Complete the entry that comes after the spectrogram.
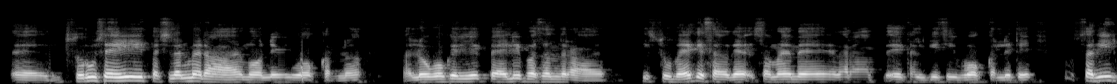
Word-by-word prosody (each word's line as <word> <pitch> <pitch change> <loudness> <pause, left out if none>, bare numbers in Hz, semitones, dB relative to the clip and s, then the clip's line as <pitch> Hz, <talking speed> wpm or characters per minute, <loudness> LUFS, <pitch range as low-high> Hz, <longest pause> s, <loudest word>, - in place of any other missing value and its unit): अ, 105 -1 -5
शुरू 160 +4 +4
से 175 - +5
ही 175 +1 +7
प्रचलन 145 0 0
में 160 -1 +4
रहा 120 -4 +1
है 115 - -1
मॉर्निंग 115 0 -1
वॉक 110 0 -1
करना। 105 +2 -7 0.5
लोगों 120 +3 +3
के 140 - +3
लिए 135 +2 +2
एक 145 0 -4
पहली 125 +4 +2
पसंद 125 -1 0
रहा 100 -4 -2
है, 100 - -5
कि 190 - -19
सुबह 455 +4 +1
के 440 - +1
सग 480 0 0
अ, 485 0 +6 0.2
समय 120 +1 +1
में 120 0 +1
अगर 115 0 -6
आप 120 0 -17
एक - - -8
हल्की-सी 350 +1 -6
वॉक 460 +2 0
कर - - -7
लेते 435 0 -2
हैं, 450 - -2 0.3
तो - - -29
शरीर 375 -7 +2
125 Hz, 195 wpm, -13 LUFS, -, 0.5 s, ही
